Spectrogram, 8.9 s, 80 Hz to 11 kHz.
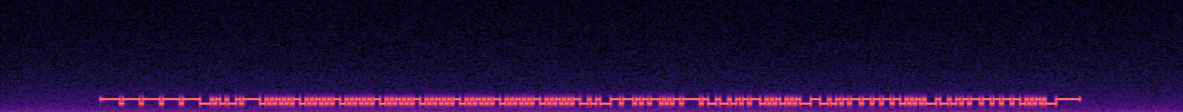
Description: RTTY (50 baud, 450 Hz shift), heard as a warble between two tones, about 1150 Hz centre. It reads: RYRYRYRYRYRYRYRY OK6A 449 1143 1143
